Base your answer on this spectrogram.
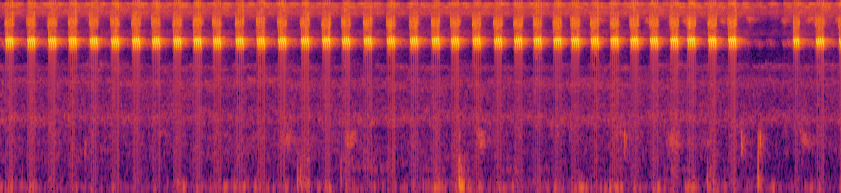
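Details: Cricket sound meant to teach songbirds: a long run of rapid, shrill chirps at about four per second, briefly stopping for under a second near the end before resuming, in an otherwise silent setting.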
